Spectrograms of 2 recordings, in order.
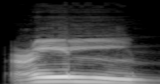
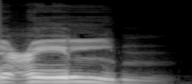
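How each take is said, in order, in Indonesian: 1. L ditahan senyap terus ke M. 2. L ditahan senyap terus ke M.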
